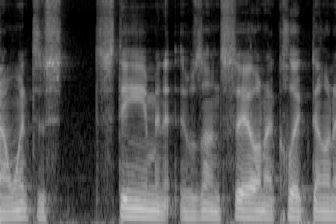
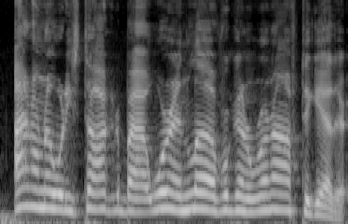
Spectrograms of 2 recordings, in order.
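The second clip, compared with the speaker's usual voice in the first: higher, fast, lightly mocking young lover; lovestruck Jimmy; 9 semitones higher, faster than usual. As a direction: rattle it off like a smitten kid. Jimmy claims love for sister.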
